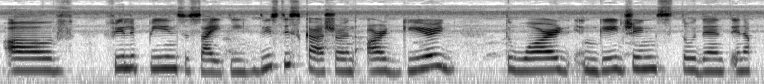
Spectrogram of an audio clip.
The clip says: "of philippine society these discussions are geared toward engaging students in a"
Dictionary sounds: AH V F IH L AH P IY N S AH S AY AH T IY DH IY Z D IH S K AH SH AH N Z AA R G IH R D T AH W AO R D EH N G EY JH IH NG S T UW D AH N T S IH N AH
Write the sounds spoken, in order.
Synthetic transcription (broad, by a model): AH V F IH L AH P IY N S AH S AY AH T IY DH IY S D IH S K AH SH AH N AA R G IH R D T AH W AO R D EH N G EY JH IH NG S T UW D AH N T IH N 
